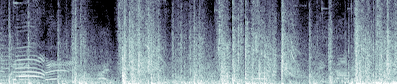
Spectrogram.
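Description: Rapid bursts of gunfire in Call of Duty: Modern Warfare crackle throughout, loud and dense, with overlapping shots and a voice speaking over the battle at the US embassy.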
